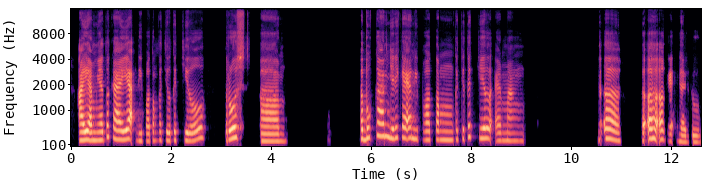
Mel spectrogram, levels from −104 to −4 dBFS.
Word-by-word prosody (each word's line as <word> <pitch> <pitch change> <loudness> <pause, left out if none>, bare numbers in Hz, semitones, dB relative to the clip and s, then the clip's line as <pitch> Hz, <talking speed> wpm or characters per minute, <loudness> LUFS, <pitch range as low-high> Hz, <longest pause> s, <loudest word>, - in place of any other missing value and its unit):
ayamnya 215 0 +5
tuh 305 - -2
kayak 240 -3 +5
dipotong 200 +1 -7
kecil-kecil, 215 +3 -3 0.4
terus, 275 +4 +5 0.4
mmm. 190 -1 0 1.5
Eee, 250 -1 +2
bukan 310 +4 +1
jadi 260 0 0
kayak 275 -2 +1
yang - - -2
dipotong 225 -1 -4 0.2
kecil-kecil 265 +3 -2
emang. 200 -1 -8 1.5
Heeh, 255 -3 +3 0.5
heeh 255 - +4
heeh, 235 - +3
kayak 190 - -7
dadu, 170 -1 -6
225 Hz, 95 wpm, -20 LUFS, 205-260 Hz, 1.5 s, ayamnya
